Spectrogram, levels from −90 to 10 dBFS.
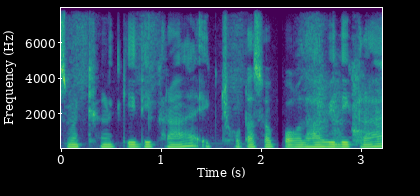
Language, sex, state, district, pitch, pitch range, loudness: Hindi, male, Jharkhand, Deoghar, 120 Hz, 120-125 Hz, -17 LUFS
